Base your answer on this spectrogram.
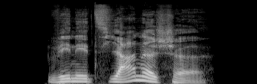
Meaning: inflection of venezianisch: 1. strong/mixed nominative/accusative feminine singular 2. strong nominative/accusative plural 3. weak nominative all-gender singular
- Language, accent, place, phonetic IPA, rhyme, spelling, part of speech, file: German, Germany, Berlin, [ˌveneˈt͡si̯aːnɪʃə], -aːnɪʃə, venezianische, adjective, De-venezianische.ogg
